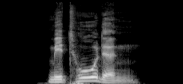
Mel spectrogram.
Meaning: plural of Methode
- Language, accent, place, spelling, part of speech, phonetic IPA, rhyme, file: German, Germany, Berlin, Methoden, noun, [meˈtoːdn̩], -oːdn̩, De-Methoden.ogg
